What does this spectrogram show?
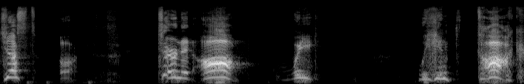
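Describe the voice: Putting on a character voice, a man talks very slowly at an extremely high pitch with ordinary pitch variation, vocal fry and a bright, sharp tone, in a dry, close sound with no echo.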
